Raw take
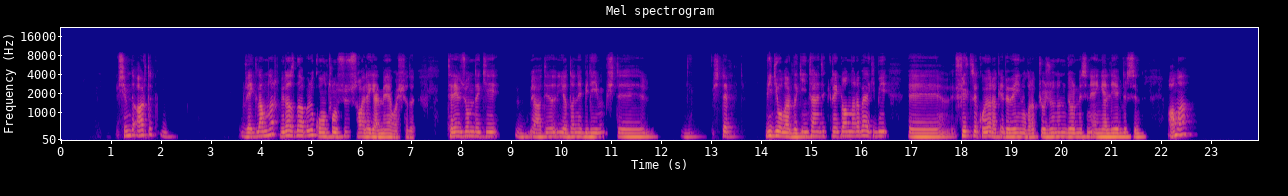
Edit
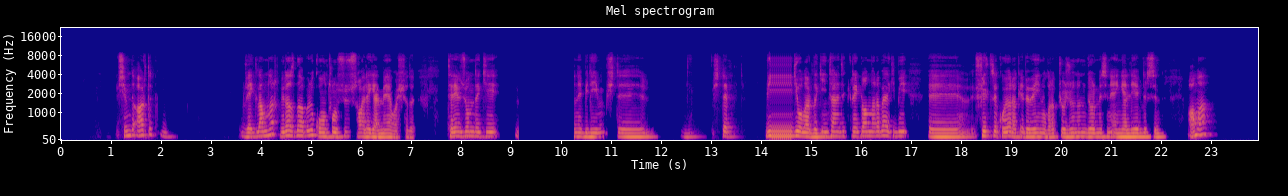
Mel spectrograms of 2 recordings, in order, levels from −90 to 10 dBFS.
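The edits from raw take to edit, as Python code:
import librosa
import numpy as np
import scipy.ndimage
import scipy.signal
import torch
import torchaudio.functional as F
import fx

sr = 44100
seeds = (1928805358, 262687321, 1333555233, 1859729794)

y = fx.edit(x, sr, fx.silence(start_s=9.15, length_s=1.11),
    fx.stutter(start_s=14.19, slice_s=0.04, count=11), tone=tone)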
